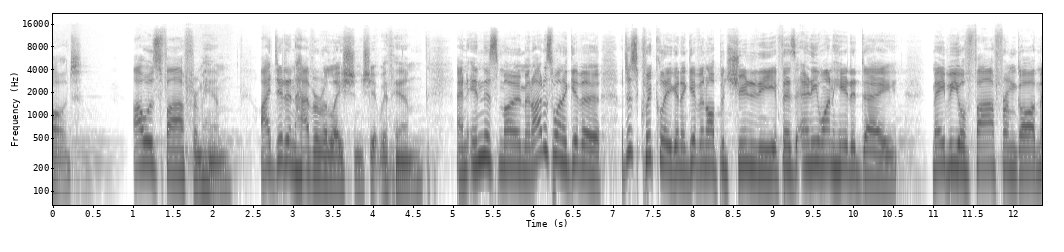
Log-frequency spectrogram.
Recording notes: This was recorded in our Melbourne service on the 25th of December, 2022.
